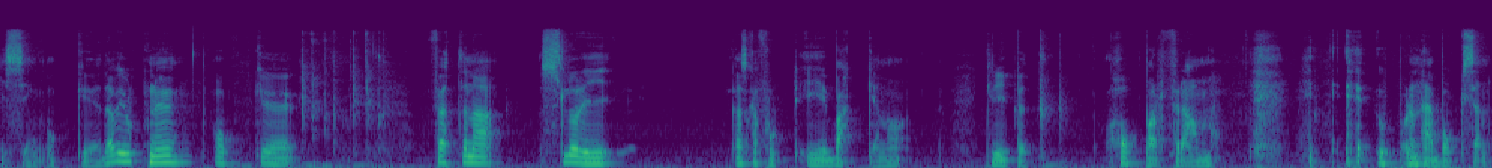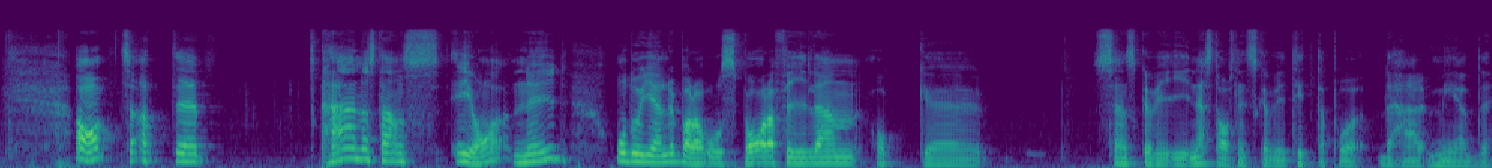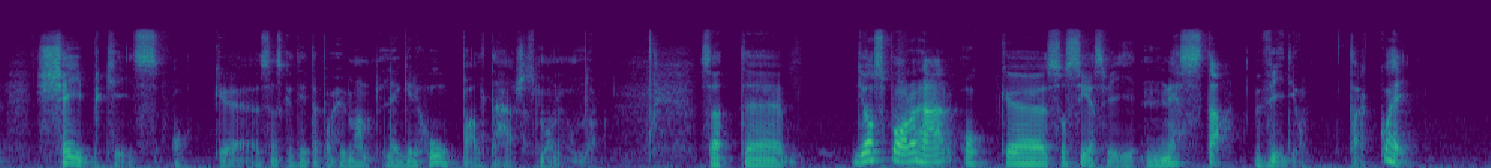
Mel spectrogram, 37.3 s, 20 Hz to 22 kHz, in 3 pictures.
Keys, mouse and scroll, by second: 2.5 shift+Left, 8.5 Escape, 37.2 click.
